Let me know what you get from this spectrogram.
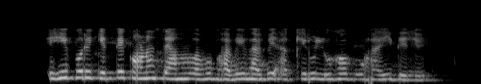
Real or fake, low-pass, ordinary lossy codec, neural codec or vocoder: fake; 5.4 kHz; MP3, 48 kbps; codec, 24 kHz, 6 kbps, HILCodec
